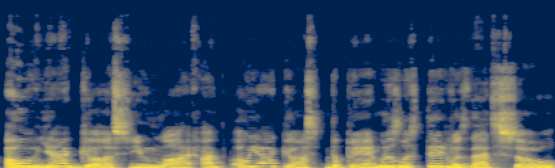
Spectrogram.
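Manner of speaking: high, slow sneering sarcasm; mock sarcastic villain. [name] taunting Gus in front of the club, high slow sarcasm. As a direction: drag it out to mock him. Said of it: "he could have spun that like".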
